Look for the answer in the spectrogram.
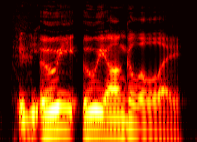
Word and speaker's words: Uiagalelei: So if you're a quarterback like DJ Ugalele, is that how you say it? – No. – Okay. – No. Uiagalelei.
